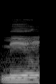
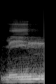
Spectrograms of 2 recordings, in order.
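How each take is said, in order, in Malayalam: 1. സ്വരം ഭാരവും നിറവും ഉള്ളതായി തോന്നുന്നു. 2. സ്വരം ലഘുവും മെലിഞ്ഞതുമായി തോന്നുന്നു.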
